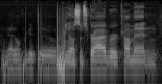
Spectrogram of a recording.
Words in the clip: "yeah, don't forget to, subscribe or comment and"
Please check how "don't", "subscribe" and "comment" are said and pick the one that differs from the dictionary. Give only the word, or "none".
none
